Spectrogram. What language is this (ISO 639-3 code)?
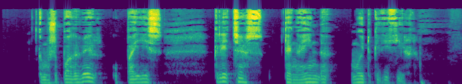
glg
